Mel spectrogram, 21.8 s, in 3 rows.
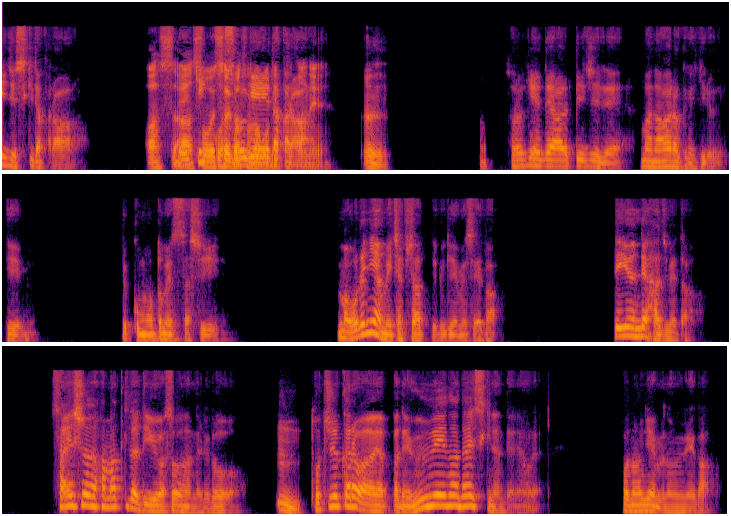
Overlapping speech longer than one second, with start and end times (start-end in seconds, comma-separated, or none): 1.7-3.2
